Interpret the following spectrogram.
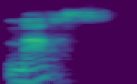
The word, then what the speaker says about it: mars: Palabra que nos hace recordar que ER es E, février, février, mars, mars, pronunciamos la S, pues es una excepción, mars, como la planet mars,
